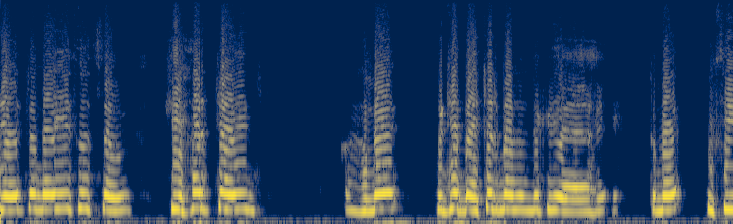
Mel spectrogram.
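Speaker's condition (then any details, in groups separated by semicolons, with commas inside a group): Cerebral palsy; since childhood; voice not clear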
